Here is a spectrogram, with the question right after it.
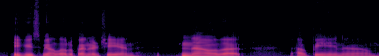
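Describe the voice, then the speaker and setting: With a Spanish accent, a man speaks at a fairly quick pace in a very deep, low, monotone, flat voice on a very clean recording with a silent background. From Colombia. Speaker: cancer survivor. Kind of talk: testimony.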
